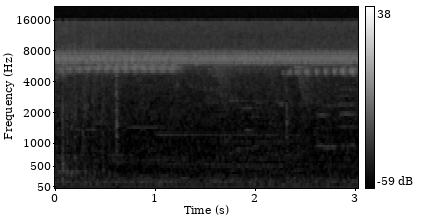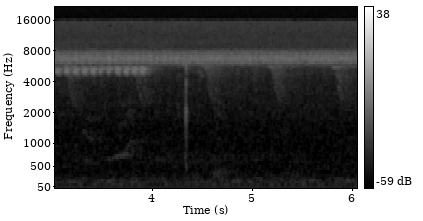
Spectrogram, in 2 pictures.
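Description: Faint insect chorus: a steady high-pitched drone with a cricket-like pulsing trill that comes and goes twice, plus a few faint clicks.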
